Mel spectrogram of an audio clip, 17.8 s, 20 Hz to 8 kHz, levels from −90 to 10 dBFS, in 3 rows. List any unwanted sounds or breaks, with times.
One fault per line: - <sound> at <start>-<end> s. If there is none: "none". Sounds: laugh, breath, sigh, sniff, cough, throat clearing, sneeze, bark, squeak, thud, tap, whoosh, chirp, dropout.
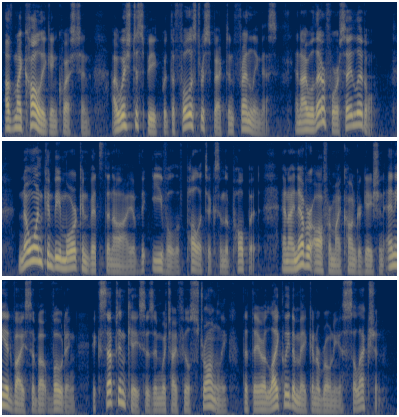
- dropout at 7.3-7.4 s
